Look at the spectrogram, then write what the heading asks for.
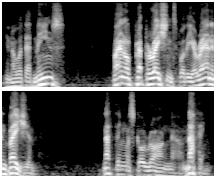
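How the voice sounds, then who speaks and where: An actor playing a keen American intelligence agent, clipped and earnest, on a noisy old radio drama recording. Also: male voice, medium pitch, lively intonation, moderate pace, close to an everyday voice. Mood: intent. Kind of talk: 1940s-50s radio drama acting.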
